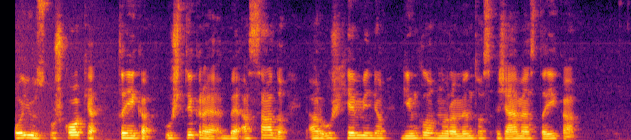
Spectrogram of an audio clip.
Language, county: Lithuanian, Klaipėda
